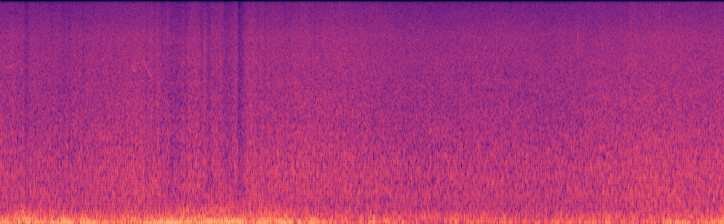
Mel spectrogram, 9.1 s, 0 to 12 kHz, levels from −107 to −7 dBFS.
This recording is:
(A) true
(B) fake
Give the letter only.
A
